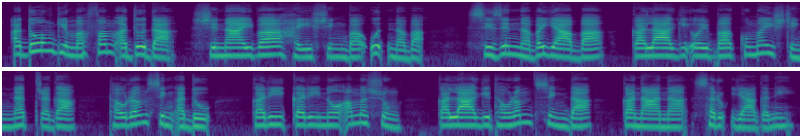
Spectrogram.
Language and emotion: Manipuri, neutral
